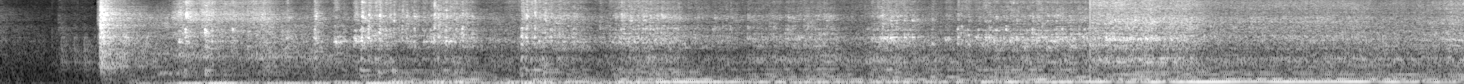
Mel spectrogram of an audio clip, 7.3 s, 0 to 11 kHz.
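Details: 1964 Ford Galaxie 500 XL, original engine reinstalled, rebuilt carburetor and fresh fuel, exhaust just made quieter, on the lift; cranks, catches at once, deep steady V8 burble, no misfires or ticks; nice and quiet, runs on its own.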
